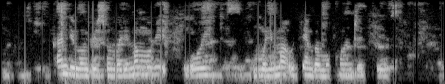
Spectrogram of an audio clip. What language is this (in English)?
Kinyarwanda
